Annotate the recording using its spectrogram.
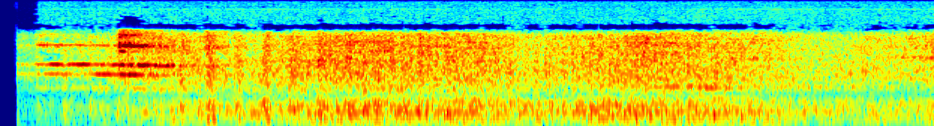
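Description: Recorded train running on the rails: a steady rumble and rattle of the cars, with a few thin high tones in the first second.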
